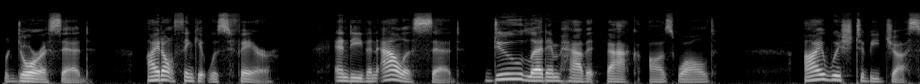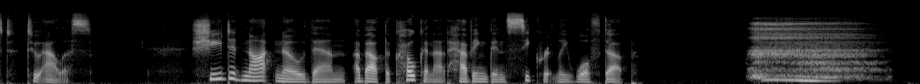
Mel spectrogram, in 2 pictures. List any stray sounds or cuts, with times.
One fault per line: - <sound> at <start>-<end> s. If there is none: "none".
- sigh at 16.7-18.1 s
